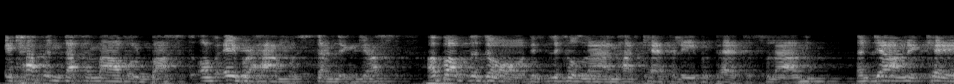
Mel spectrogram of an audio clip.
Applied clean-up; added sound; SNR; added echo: none; none; none; reverberation time 0.9 s.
